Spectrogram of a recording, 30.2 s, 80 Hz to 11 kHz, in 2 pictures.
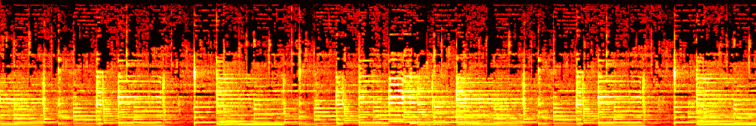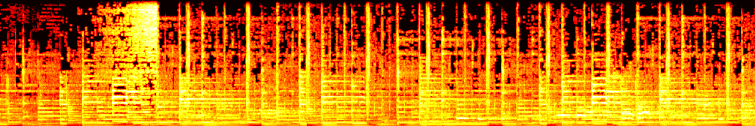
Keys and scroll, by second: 6.6 4, 6.8 Return, 22.6 ctrl+d.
